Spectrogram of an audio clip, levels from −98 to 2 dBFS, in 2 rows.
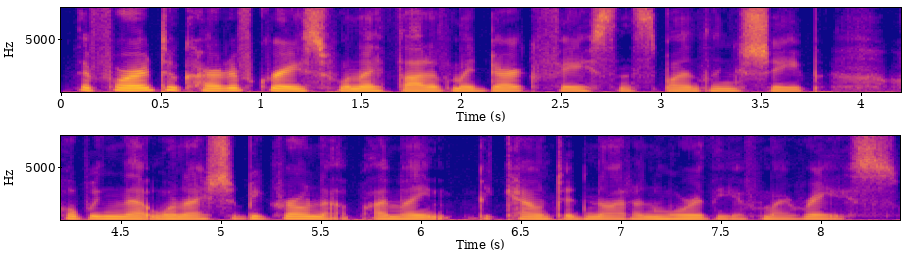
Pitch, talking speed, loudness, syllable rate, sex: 185 Hz, 235 wpm, -21 LUFS, 5.5 syllables/s, female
